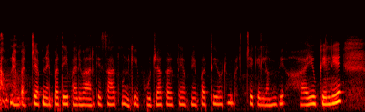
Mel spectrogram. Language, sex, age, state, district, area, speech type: Hindi, female, 30-45, Uttar Pradesh, Chandauli, urban, spontaneous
